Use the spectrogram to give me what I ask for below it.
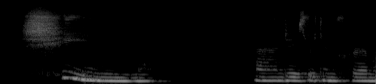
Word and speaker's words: ش: The 13th letter is pronounced Shin and is written from right to left on the line. Shin has 3 dots above.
